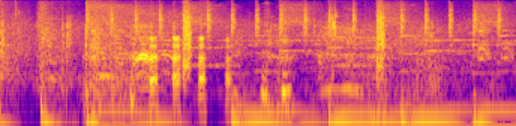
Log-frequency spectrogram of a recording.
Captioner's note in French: rires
